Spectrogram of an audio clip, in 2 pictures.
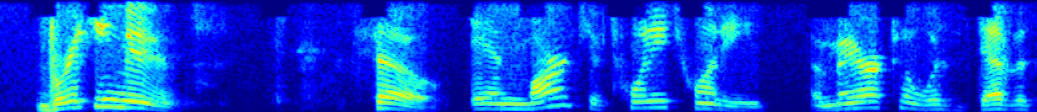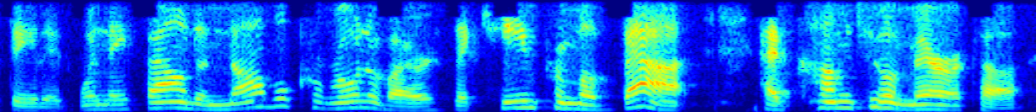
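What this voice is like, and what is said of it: News reporter voice. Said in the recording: “I'll say it in like my news reporter ... you do your reporter voice.”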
